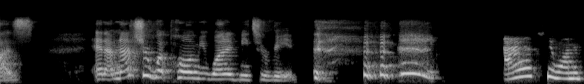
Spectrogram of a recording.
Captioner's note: chuckles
